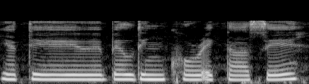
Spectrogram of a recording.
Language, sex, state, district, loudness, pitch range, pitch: Nagamese, female, Nagaland, Kohima, -11 LUFS, 220-230 Hz, 225 Hz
